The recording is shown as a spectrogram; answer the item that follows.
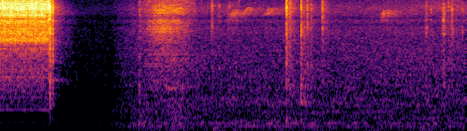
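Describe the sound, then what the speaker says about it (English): A drill spins a thread-tapping tool on a Sand Rat project, giving a short mechanical whir after a brief click, moderately loud and close, with no talk. "I just put it on the end of a drill."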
